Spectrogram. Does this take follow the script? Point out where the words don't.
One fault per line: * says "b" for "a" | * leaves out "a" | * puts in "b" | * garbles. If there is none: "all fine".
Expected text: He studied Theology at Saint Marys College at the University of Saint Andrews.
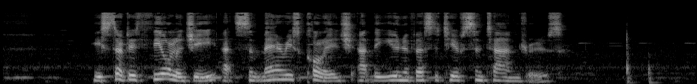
all fine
